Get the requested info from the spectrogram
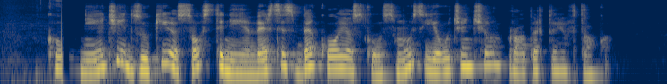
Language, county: Lithuanian, Vilnius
